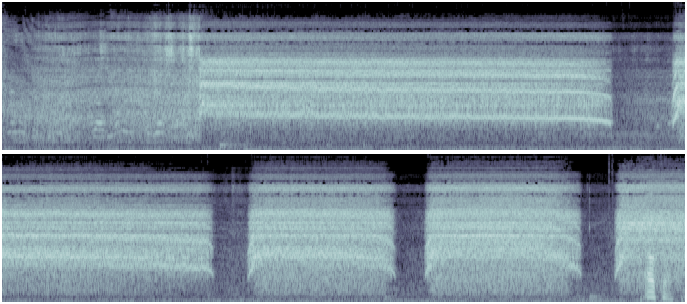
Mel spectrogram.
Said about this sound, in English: So yeah, that screaming noise you heard was just an old man blowing into a tiny skull-shaped whistle called the Aztec Death Whistle. It's a screaming skull-shaped whistle.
